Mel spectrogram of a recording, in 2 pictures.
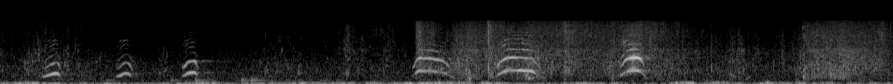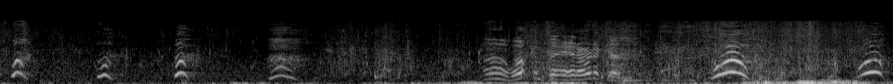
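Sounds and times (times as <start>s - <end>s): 
several people wading and splashing into a river: 0.0s - 17.8s
people whooping and shouting excitedly: 16.0s - 16.5s.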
